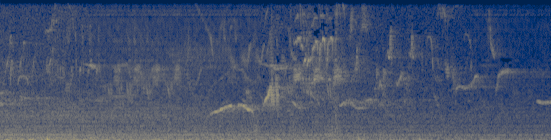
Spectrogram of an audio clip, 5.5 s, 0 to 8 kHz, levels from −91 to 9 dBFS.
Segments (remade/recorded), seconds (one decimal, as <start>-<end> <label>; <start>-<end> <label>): 0.0-0.9 recorded; 0.9-2.6 remade; 2.6-4.7 recorded; 4.7-5.5 remade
